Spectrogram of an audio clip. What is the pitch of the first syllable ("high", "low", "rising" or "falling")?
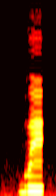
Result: high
